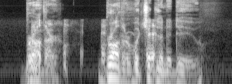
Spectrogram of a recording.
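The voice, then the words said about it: Imitates a wrestler's voice. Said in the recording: “give you my best Hulk Hogan impression.”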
